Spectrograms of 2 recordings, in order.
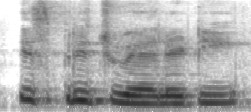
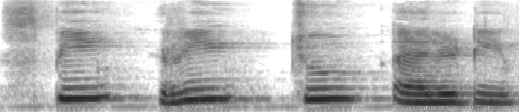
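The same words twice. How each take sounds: First: Said in the usual way. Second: Very slow, syllable by syllable, spirituality; teacher stretching spirituality syllable by syllable; slow spelled-out reading. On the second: Shown as a demonstration. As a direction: draw out spirituality slowly for the class. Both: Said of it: "तो पूरी meaning क्या बनी?".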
